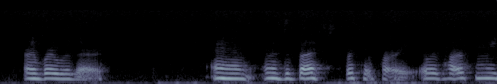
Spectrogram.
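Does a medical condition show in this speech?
Yes: cerebral palsy; affects walking.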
